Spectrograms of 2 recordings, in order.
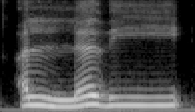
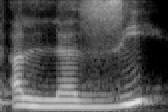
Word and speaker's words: الذي: Hamza, lam fatha, al, lam fatha la, alla, dhal, ya kasra di, alladhi, the. Now, dhal is from the tip of the tongue. If you say allazi, z, then it will be wrong.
